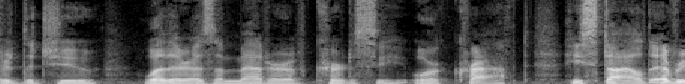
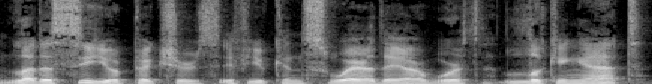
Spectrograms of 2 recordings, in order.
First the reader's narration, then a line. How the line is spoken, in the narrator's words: cried one of the young men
